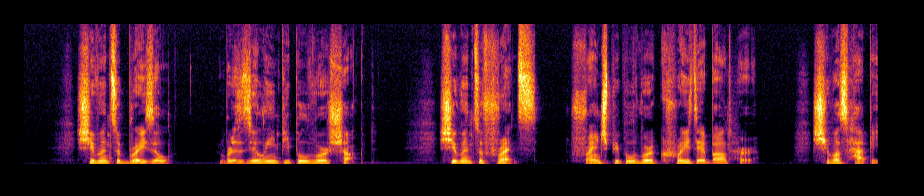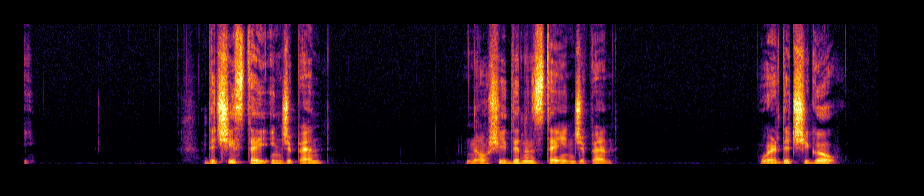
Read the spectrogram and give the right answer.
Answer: She went to Brazil.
